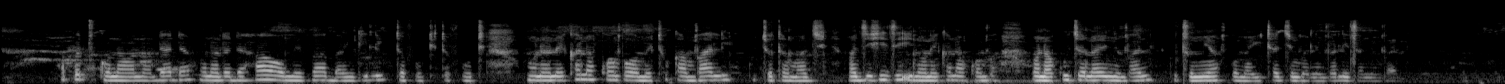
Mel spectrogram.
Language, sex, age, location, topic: Swahili, male, 36-49, Wajir, health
